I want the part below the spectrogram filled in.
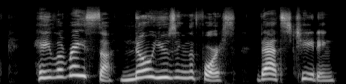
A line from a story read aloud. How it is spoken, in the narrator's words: Julie shouted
